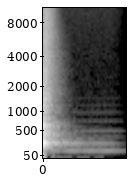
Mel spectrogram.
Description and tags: X-Act heavy metal drum kit. Tama Artwood Custom Snare Drum (14" x 5.5"). Recorded in studio with a Audio Technica AT3040 condenser microphone plugged into a Behringer Ultragain PRO preamp, and into a Roland VS-2400CD recorder. I recommend using Native Instruments Battery to launch the samples. Each of the Battery's cells can accept stacked multi-samples, and the kit can be played through an electronic drum kit through MIDI.
metal, heavy, kit, snare, artwood, drum, tama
